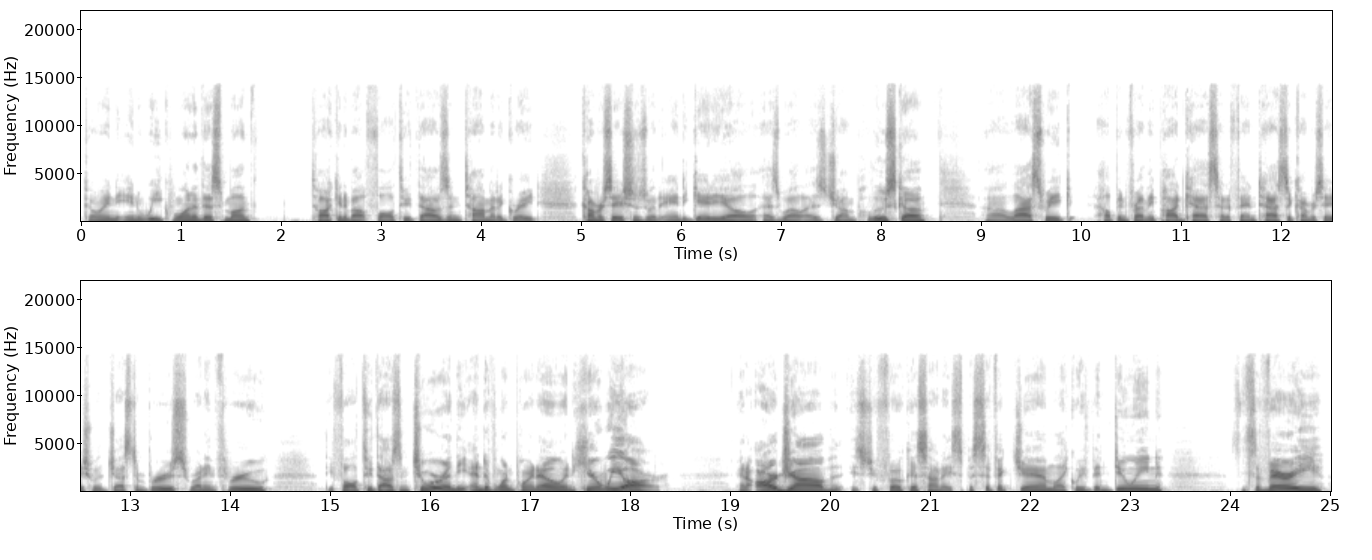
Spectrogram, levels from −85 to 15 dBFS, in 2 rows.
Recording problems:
none

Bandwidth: 14.5 kHz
